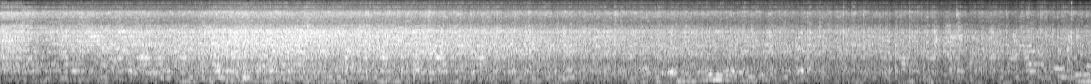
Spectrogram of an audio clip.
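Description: Thin neer dosa batter poured gradually onto a hot pan gives a steady, loud hiss and sizzle lasting throughout, with faint crackles on top.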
